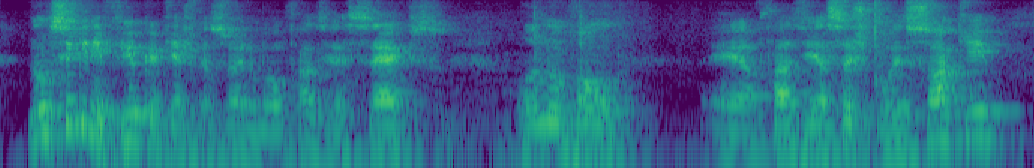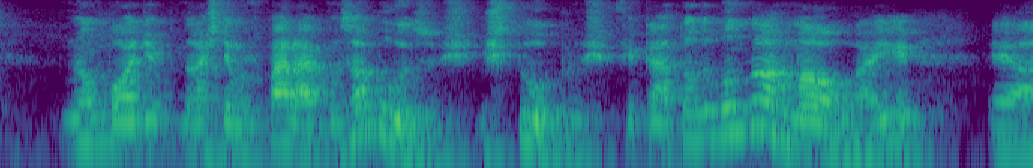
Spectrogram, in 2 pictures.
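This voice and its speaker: Speaking at a very slow pace, a man with a medium-pitched voice uses lively intonation, and the room echo is audible. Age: 70s. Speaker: spiritual teacher. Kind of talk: spiritual monologue. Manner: halting.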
